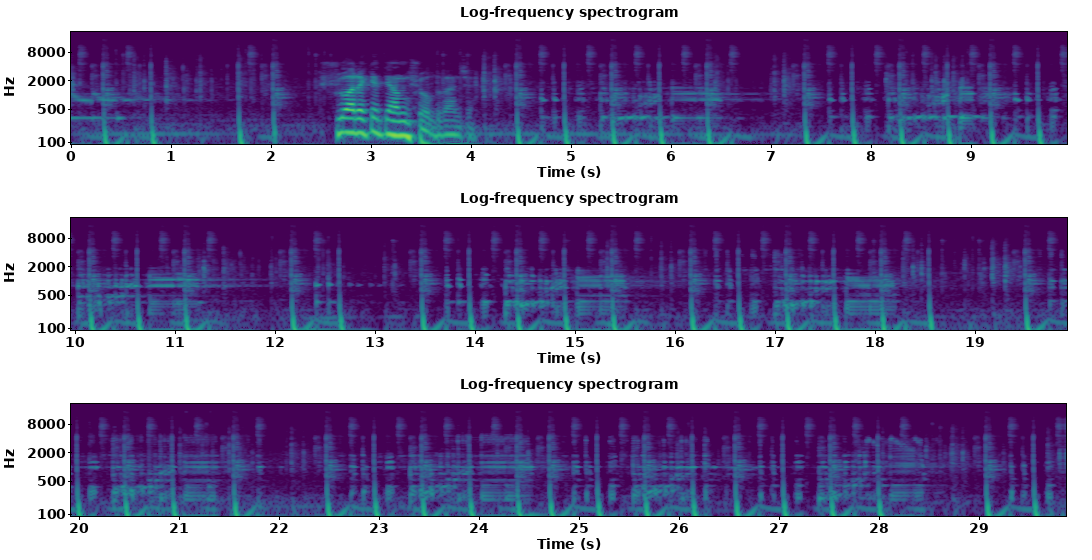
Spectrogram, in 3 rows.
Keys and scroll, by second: 0.4 ctrl+space, 1.1 space, 3.9 space, 6.2 space, 8.4 space, 10.9 space, 15.1 space, 18.0 space, 18.9 space, 20.8 space, 23.9 space, 25.7 space, 27.8 space, 28.5 space.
